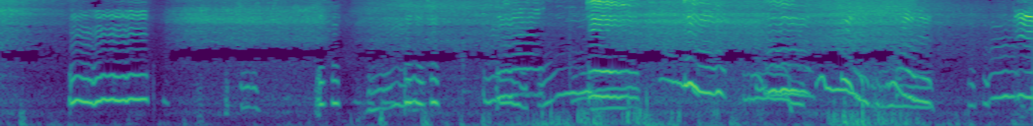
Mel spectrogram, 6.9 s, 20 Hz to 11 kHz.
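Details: Miniature Labradoodle recorded on an evening of 3 July, giving high, wavering whines in short bursts separated by brief silences, with a few dull knocks and thumps underneath.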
